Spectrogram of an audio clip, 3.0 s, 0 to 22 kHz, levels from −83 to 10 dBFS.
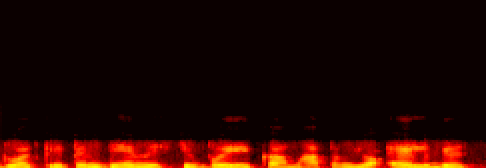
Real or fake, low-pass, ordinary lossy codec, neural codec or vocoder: real; 7.2 kHz; Opus, 64 kbps; none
